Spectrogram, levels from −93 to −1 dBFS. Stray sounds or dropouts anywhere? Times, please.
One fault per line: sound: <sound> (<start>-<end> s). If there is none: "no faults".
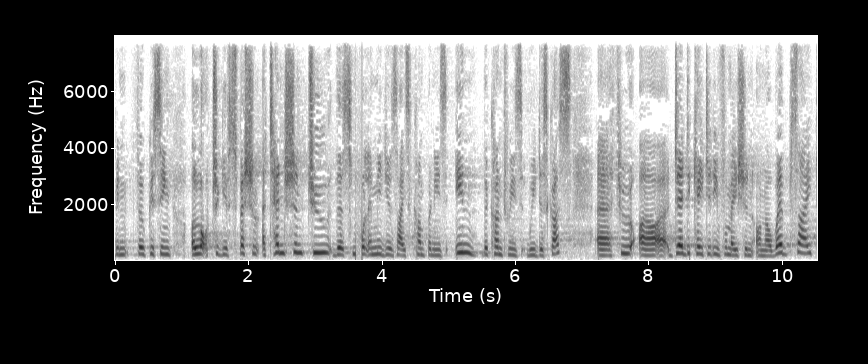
sound: dropout (3.6-3.7 s)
